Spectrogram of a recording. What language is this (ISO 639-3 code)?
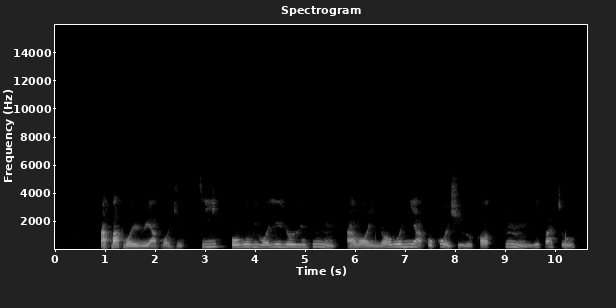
yor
